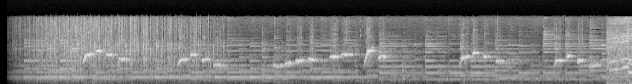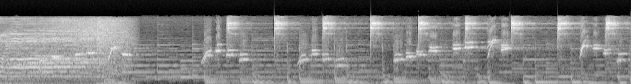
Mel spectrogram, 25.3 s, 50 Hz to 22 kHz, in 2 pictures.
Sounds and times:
Whistling: 0:01.6 - 0:02.7, 0:03.4 - 0:04.6, 0:05.4 - 0:07.9, 0:09.2 - 0:10.3, 0:11.0 - 0:12.1, 0:14.1 - 0:15.4, 0:16.6 - 0:17.7, 0:18.6 - 0:19.6, 0:20.5 - 0:23.0, 0:24.2 - 0:25.2.

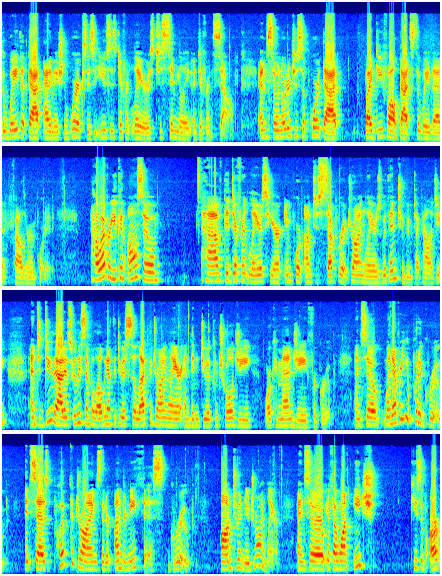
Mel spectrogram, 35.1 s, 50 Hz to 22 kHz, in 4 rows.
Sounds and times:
Speech: 0:00.0 - 0:09.8, 0:10.6 - 0:12.0, 0:12.7 - 0:33.9, 0:34.5 - 0:35.0.

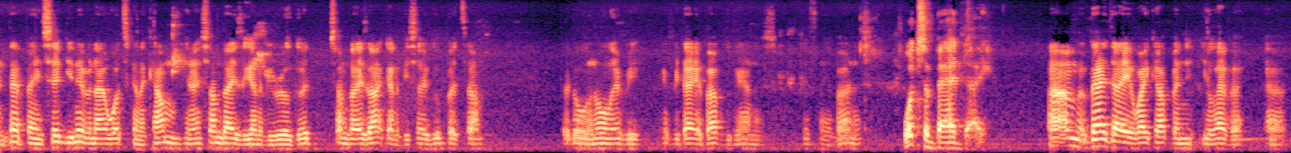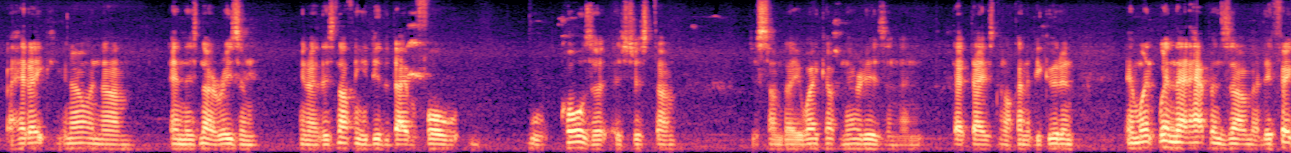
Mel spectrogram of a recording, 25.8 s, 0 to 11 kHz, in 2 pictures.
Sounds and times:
Speech: 0:00.0 - 0:04.9, 0:05.6 - 0:09.9, 0:10.5 - 0:19.7, 0:20.4 - 0:25.8.

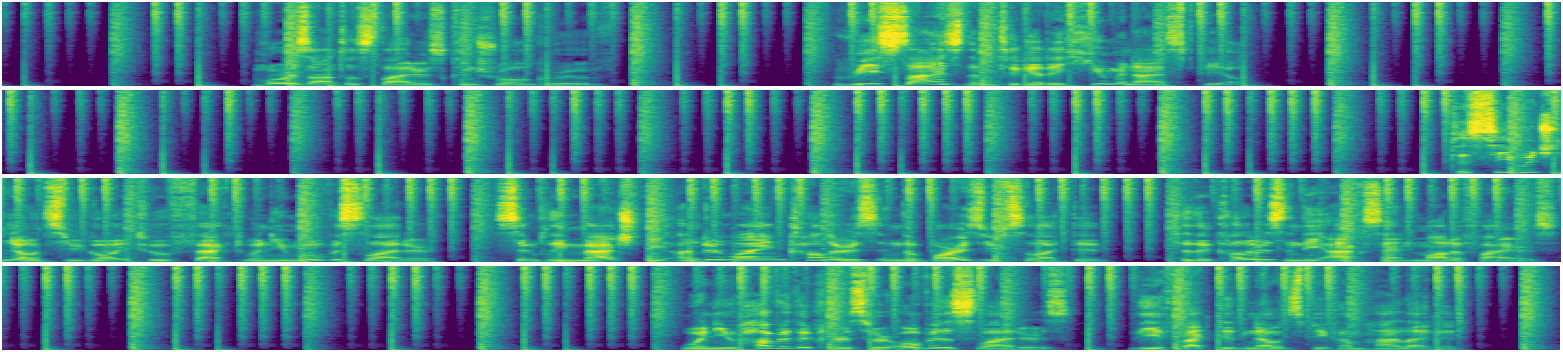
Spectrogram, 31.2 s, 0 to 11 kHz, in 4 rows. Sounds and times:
Music: 0:00.0 - 0:31.1
Speech: 0:01.3 - 0:03.0, 0:04.2 - 0:06.2, 0:15.0 - 0:23.4, 0:26.8 - 0:30.7.

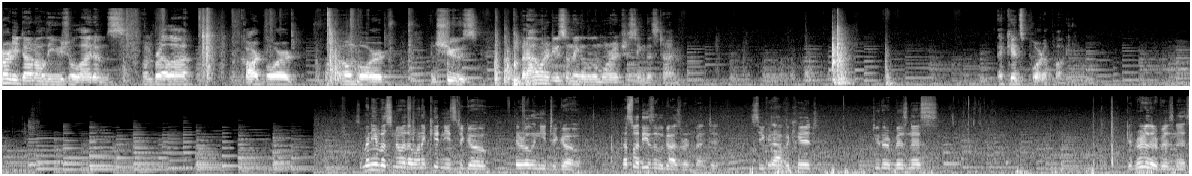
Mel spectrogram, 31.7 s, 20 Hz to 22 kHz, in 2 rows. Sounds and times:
Speech: 0:00.0 - 0:02.6, 0:03.2 - 0:09.1, 0:13.2 - 0:14.4, 0:20.6 - 0:26.7, 0:27.4 - 0:28.3, 0:30.8 - 0:31.6
Music: 0:00.0 - 0:31.6.

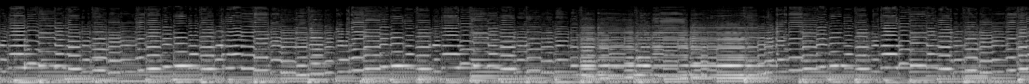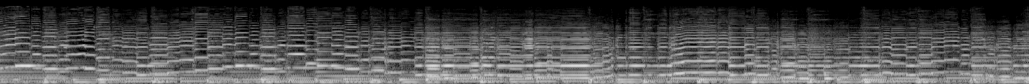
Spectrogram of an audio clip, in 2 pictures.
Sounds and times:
Violin, fiddle: 0:00.0 - 0:20.5.

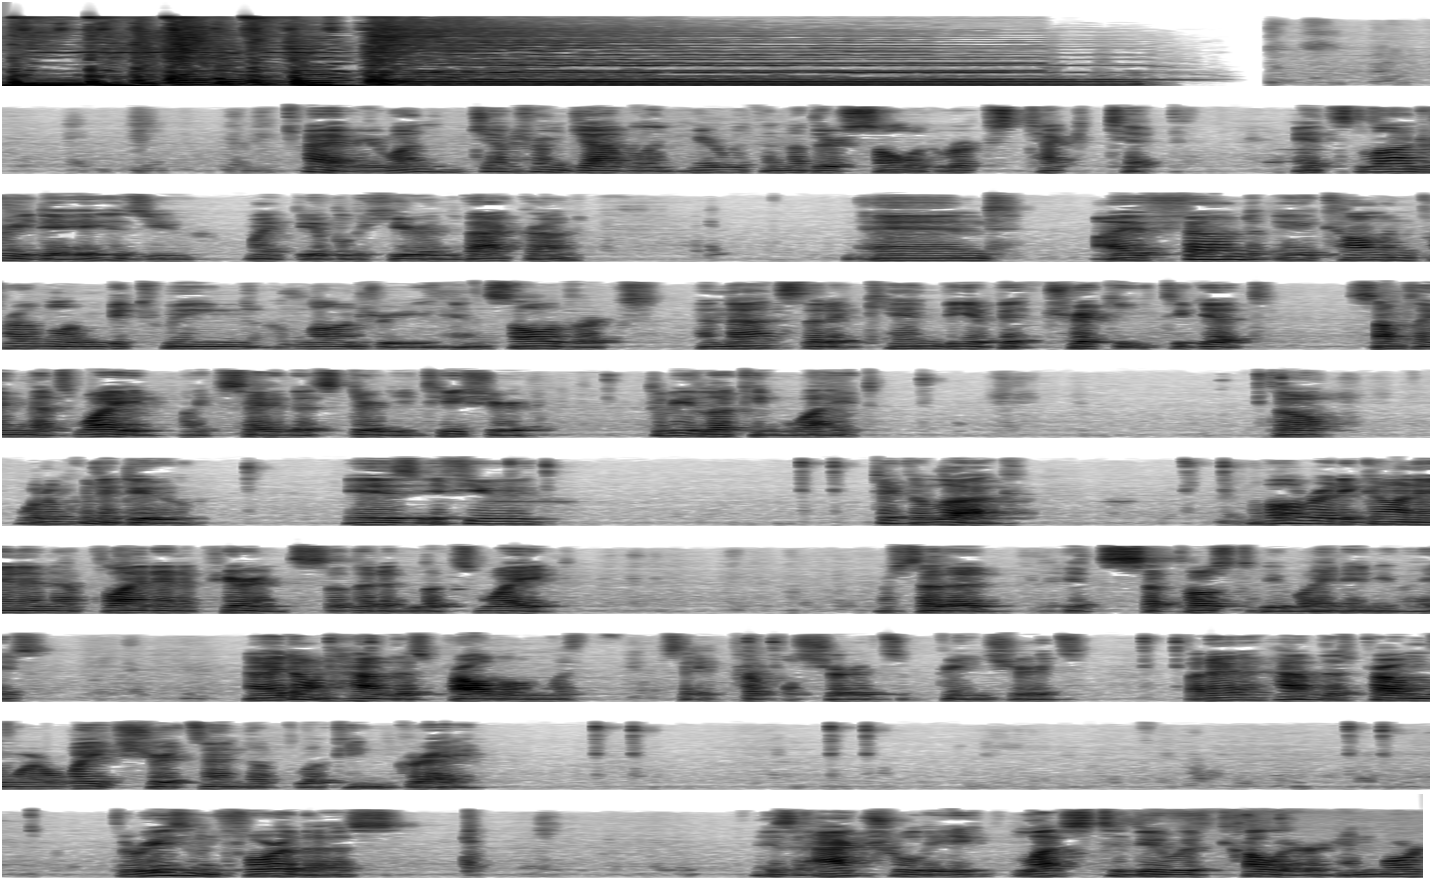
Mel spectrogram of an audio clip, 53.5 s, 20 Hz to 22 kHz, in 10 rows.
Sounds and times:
Speech: 0:06.4 - 0:12.9, 0:13.9 - 0:24.7, 0:26.2 - 0:28.9, 0:30.0 - 0:30.6, 0:31.4 - 0:34.2, 0:35.4 - 0:37.7, 0:38.4 - 0:44.7, 0:48.6 - 0:49.8, 0:51.0 - 0:53.5.

